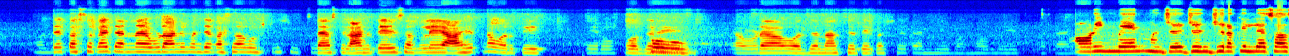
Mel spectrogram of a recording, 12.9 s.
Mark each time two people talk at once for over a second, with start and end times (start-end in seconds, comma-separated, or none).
none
